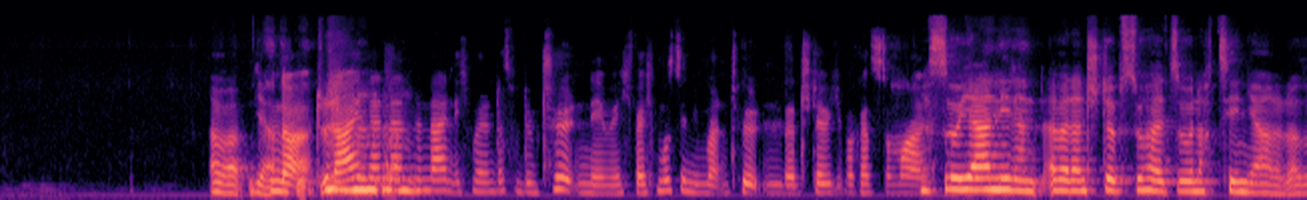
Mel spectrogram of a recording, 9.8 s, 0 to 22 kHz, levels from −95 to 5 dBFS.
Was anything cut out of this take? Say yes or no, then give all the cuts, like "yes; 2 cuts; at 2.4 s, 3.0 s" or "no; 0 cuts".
no; 0 cuts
